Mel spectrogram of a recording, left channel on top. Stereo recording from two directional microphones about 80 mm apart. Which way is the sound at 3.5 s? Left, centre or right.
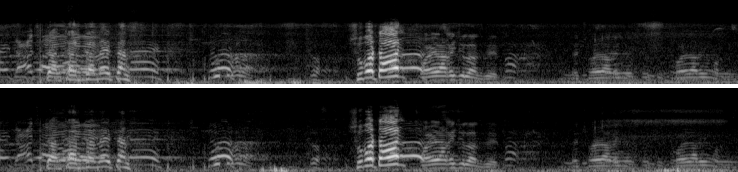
Right.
